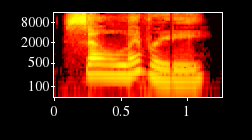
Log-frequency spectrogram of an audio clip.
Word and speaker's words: celebrity: C-E-L-E-B-R-I-T-Y. celebrity. celebrity. 이음절의 강세가 있는 단어예요.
